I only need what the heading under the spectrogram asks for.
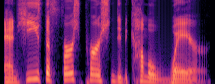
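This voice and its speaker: A man co-hosting a podcast, brainstorming casually and thinking aloud in halting, self-correcting bursts. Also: a little high, sing-song, fairly bright tone, dry recording, studio quality. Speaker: podcast co-host and writer.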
